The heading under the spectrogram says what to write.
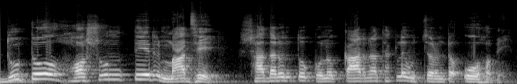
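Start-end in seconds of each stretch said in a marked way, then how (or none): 0.1-2.1 দুটো হসন্তের মাঝে drawn out, দুটো hit hardest; slow teacher emphasis on দুটো হসন্তের মাঝে. Shown as a demonstration. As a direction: stress দুটো and slow right down. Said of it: "মাথায় রাখতে হবে".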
